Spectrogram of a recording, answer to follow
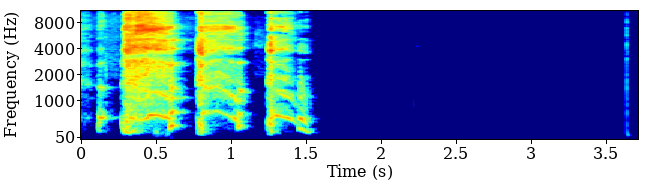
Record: {"cough_length": "3.7 s", "cough_amplitude": 28631, "cough_signal_mean_std_ratio": 0.41, "survey_phase": "beta (2021-08-13 to 2022-03-07)", "age": "65+", "gender": "Female", "wearing_mask": "No", "symptom_none": true, "smoker_status": "Never smoked", "respiratory_condition_asthma": false, "respiratory_condition_other": false, "recruitment_source": "REACT", "submission_delay": "1 day", "covid_test_result": "Negative", "covid_test_method": "RT-qPCR", "influenza_a_test_result": "Negative", "influenza_b_test_result": "Negative"}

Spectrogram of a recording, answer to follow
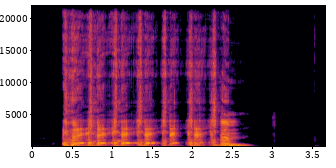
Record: {"cough_length": "3.7 s", "cough_amplitude": 31982, "cough_signal_mean_std_ratio": 0.61, "survey_phase": "alpha (2021-03-01 to 2021-08-12)", "age": "65+", "gender": "Male", "wearing_mask": "No", "symptom_none": true, "smoker_status": "Never smoked", "respiratory_condition_asthma": false, "respiratory_condition_other": false, "recruitment_source": "REACT", "submission_delay": "1 day", "covid_test_result": "Negative", "covid_test_method": "RT-qPCR"}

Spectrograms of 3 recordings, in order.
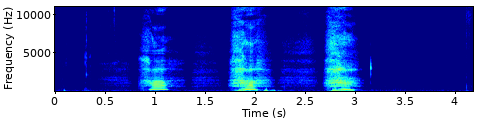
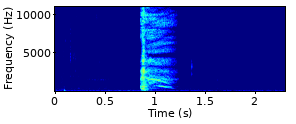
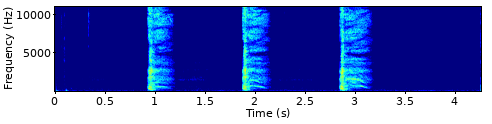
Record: {"exhalation_length": "4.2 s", "exhalation_amplitude": 2831, "exhalation_signal_mean_std_ratio": 0.39, "cough_length": "2.3 s", "cough_amplitude": 4841, "cough_signal_mean_std_ratio": 0.27, "three_cough_length": "4.3 s", "three_cough_amplitude": 6677, "three_cough_signal_mean_std_ratio": 0.27, "survey_phase": "beta (2021-08-13 to 2022-03-07)", "age": "45-64", "gender": "Female", "wearing_mask": "No", "symptom_none": true, "smoker_status": "Never smoked", "respiratory_condition_asthma": false, "respiratory_condition_other": false, "recruitment_source": "REACT", "submission_delay": "2 days", "covid_test_result": "Negative", "covid_test_method": "RT-qPCR"}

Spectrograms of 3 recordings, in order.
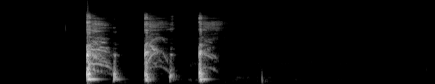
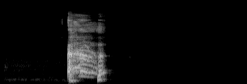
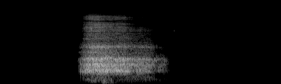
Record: {"three_cough_length": "4.4 s", "three_cough_amplitude": 32768, "three_cough_signal_mean_std_ratio": 0.22, "cough_length": "2.5 s", "cough_amplitude": 30339, "cough_signal_mean_std_ratio": 0.28, "exhalation_length": "2.8 s", "exhalation_amplitude": 8716, "exhalation_signal_mean_std_ratio": 0.41, "survey_phase": "beta (2021-08-13 to 2022-03-07)", "age": "45-64", "gender": "Male", "wearing_mask": "No", "symptom_cough_any": true, "symptom_runny_or_blocked_nose": true, "symptom_sore_throat": true, "symptom_headache": true, "smoker_status": "Never smoked", "respiratory_condition_asthma": false, "respiratory_condition_other": false, "recruitment_source": "Test and Trace", "submission_delay": "2 days", "covid_test_result": "Positive", "covid_test_method": "LFT"}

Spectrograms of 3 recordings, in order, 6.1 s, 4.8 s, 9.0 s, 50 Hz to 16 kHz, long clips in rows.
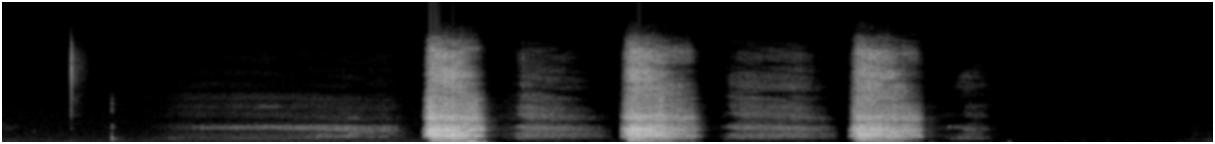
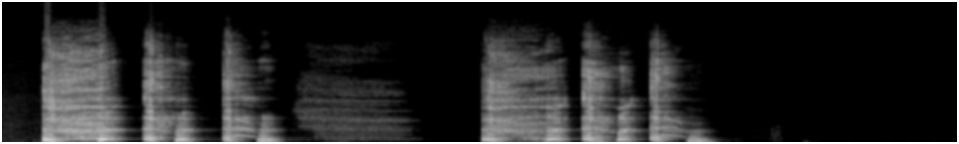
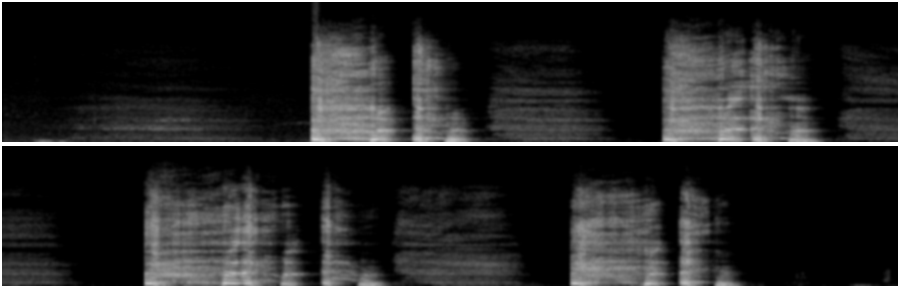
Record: {"exhalation_length": "6.1 s", "exhalation_amplitude": 30736, "exhalation_signal_mean_std_ratio": 0.31, "cough_length": "4.8 s", "cough_amplitude": 32768, "cough_signal_mean_std_ratio": 0.36, "three_cough_length": "9.0 s", "three_cough_amplitude": 32762, "three_cough_signal_mean_std_ratio": 0.35, "survey_phase": "alpha (2021-03-01 to 2021-08-12)", "age": "18-44", "gender": "Female", "wearing_mask": "No", "symptom_cough_any": true, "symptom_new_continuous_cough": true, "symptom_fatigue": true, "symptom_fever_high_temperature": true, "symptom_headache": true, "symptom_change_to_sense_of_smell_or_taste": true, "symptom_loss_of_taste": true, "symptom_onset": "4 days", "smoker_status": "Never smoked", "respiratory_condition_asthma": false, "respiratory_condition_other": false, "recruitment_source": "Test and Trace", "submission_delay": "2 days", "covid_test_result": "Positive", "covid_test_method": "RT-qPCR"}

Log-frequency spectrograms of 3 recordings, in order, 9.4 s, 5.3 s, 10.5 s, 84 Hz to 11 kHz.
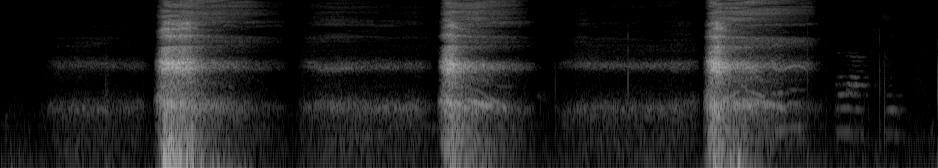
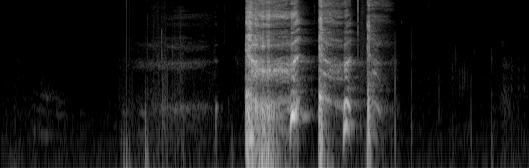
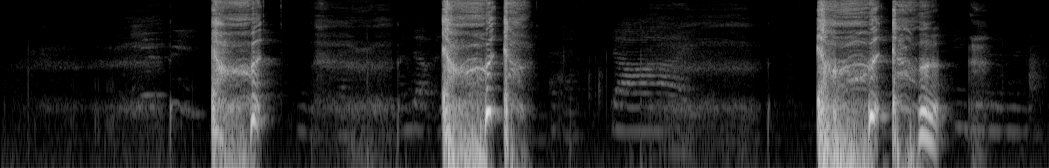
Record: {"exhalation_length": "9.4 s", "exhalation_amplitude": 3742, "exhalation_signal_mean_std_ratio": 0.33, "cough_length": "5.3 s", "cough_amplitude": 12593, "cough_signal_mean_std_ratio": 0.28, "three_cough_length": "10.5 s", "three_cough_amplitude": 14285, "three_cough_signal_mean_std_ratio": 0.31, "survey_phase": "beta (2021-08-13 to 2022-03-07)", "age": "18-44", "gender": "Female", "wearing_mask": "No", "symptom_cough_any": true, "symptom_sore_throat": true, "symptom_fever_high_temperature": true, "symptom_headache": true, "symptom_onset": "3 days", "smoker_status": "Ex-smoker", "respiratory_condition_asthma": false, "respiratory_condition_other": false, "recruitment_source": "Test and Trace", "submission_delay": "1 day", "covid_test_result": "Positive", "covid_test_method": "RT-qPCR", "covid_ct_value": 23.1, "covid_ct_gene": "N gene"}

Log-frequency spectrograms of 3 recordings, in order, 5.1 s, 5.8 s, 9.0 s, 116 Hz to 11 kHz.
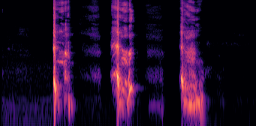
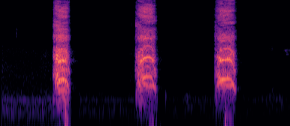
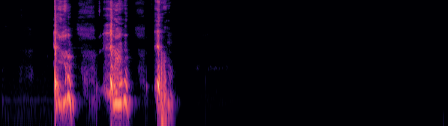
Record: {"three_cough_length": "5.1 s", "three_cough_amplitude": 32768, "three_cough_signal_mean_std_ratio": 0.27, "exhalation_length": "5.8 s", "exhalation_amplitude": 28471, "exhalation_signal_mean_std_ratio": 0.34, "cough_length": "9.0 s", "cough_amplitude": 32768, "cough_signal_mean_std_ratio": 0.22, "survey_phase": "alpha (2021-03-01 to 2021-08-12)", "age": "45-64", "gender": "Female", "wearing_mask": "No", "symptom_none": true, "smoker_status": "Never smoked", "respiratory_condition_asthma": false, "respiratory_condition_other": false, "recruitment_source": "REACT", "submission_delay": "1 day", "covid_test_result": "Negative", "covid_test_method": "RT-qPCR"}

